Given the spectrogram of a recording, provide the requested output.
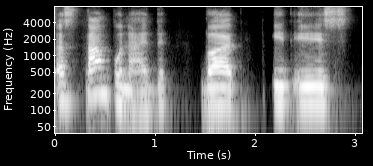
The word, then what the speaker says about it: tamponade: It's pronounced as tamponade, but it is spelled as tamponade, as in lemonade.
